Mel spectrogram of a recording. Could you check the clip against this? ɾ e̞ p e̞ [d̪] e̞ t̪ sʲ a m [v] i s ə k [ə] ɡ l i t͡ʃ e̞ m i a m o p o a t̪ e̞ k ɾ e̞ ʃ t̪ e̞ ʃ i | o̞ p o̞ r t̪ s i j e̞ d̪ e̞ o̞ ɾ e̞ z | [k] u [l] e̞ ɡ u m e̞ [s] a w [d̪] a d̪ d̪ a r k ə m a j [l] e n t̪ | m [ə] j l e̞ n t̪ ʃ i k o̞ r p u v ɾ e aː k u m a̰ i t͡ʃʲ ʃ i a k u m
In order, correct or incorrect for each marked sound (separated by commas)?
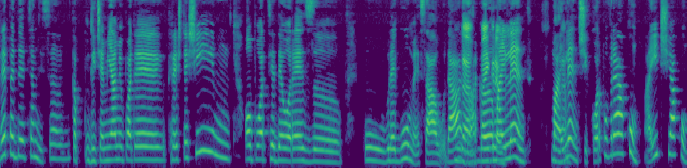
correct, incorrect, correct, correct, correct, correct, correct, correct, incorrect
